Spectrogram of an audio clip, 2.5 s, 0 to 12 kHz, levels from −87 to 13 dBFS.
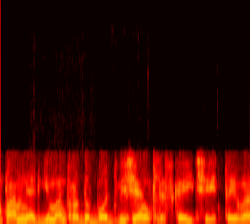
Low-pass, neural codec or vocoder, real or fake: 10.8 kHz; none; real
